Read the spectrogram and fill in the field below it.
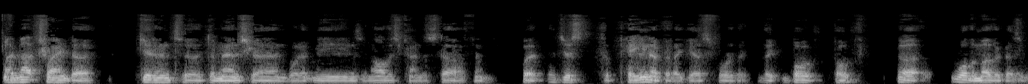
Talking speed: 210 wpm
